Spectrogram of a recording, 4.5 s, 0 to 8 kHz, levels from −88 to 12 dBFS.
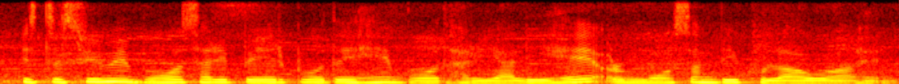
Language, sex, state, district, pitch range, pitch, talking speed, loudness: Hindi, female, Arunachal Pradesh, Lower Dibang Valley, 200-230 Hz, 220 Hz, 225 wpm, -12 LUFS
